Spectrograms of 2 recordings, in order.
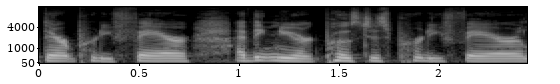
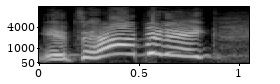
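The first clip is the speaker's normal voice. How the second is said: squealed much higher and louder; excited scream; 6 dB louder than usual. Retold or imitated. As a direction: shriek it like the best news ever. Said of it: "I actually screamed".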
